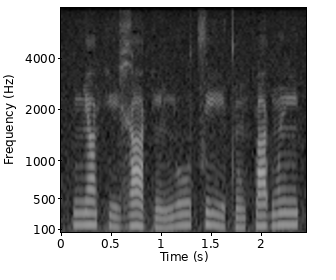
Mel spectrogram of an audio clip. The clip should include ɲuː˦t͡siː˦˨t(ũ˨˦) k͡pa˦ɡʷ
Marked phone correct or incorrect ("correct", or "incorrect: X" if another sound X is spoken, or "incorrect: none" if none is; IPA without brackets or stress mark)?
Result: incorrect: ũ˨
